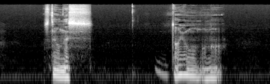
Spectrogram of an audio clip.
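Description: An older man speaks briefly and with animation, close to a microphone.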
